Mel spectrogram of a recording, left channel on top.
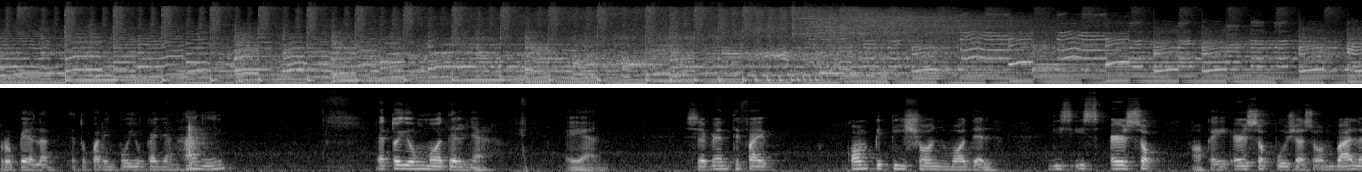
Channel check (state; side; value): different; both; correlation 0.00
